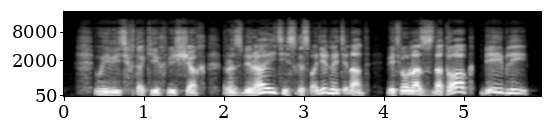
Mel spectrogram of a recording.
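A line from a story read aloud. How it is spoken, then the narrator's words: Meaningful whisper. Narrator (Russian): многозначительно шепнул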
